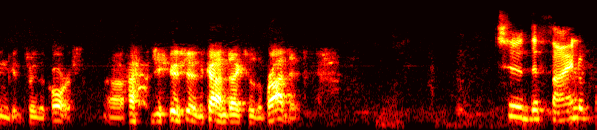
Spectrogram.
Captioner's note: laugh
